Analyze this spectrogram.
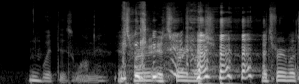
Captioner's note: laughing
